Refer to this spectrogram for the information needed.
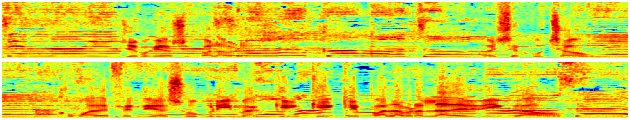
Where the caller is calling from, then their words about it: Valencia, Valencian Community, Spain; en Valencia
